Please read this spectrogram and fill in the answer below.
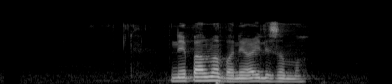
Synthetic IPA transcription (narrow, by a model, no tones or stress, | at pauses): nepalmabʱʌneʌiles̬ʌmːʌ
